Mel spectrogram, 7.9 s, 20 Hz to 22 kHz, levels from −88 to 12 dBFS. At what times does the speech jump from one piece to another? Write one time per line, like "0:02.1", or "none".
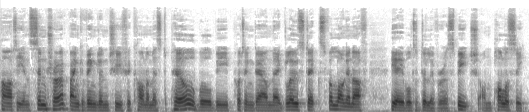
0:05.9

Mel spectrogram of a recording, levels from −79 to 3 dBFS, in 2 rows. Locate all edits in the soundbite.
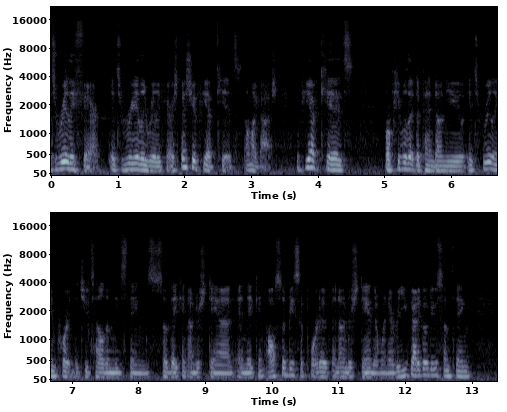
none

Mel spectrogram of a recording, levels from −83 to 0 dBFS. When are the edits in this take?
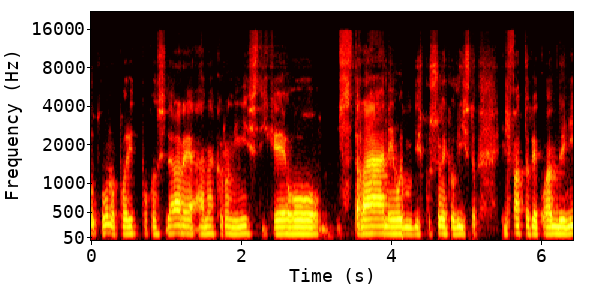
0:04.1

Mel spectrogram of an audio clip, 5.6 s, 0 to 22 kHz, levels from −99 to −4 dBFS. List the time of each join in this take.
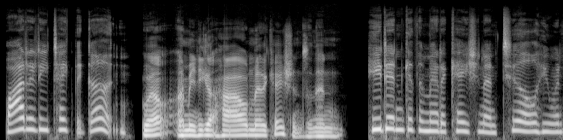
none

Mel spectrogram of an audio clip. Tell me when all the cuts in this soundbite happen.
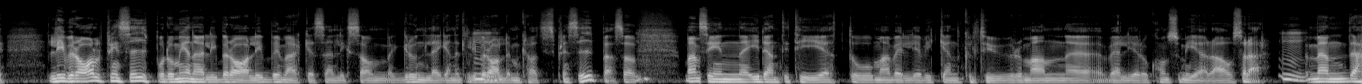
0:04.6
0:06.4
0:07.0

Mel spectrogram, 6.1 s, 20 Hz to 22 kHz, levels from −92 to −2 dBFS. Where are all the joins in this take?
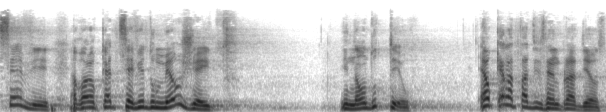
none

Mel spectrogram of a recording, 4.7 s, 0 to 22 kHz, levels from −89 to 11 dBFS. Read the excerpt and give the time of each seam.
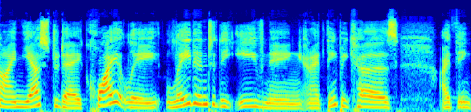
0:03.4

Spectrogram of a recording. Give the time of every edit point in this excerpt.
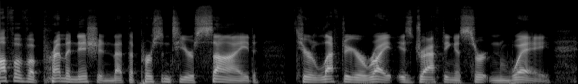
none

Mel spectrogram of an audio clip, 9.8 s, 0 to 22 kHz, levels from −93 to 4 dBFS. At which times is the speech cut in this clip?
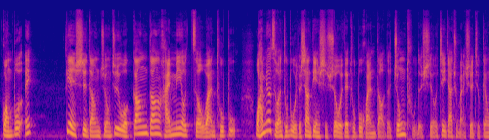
none

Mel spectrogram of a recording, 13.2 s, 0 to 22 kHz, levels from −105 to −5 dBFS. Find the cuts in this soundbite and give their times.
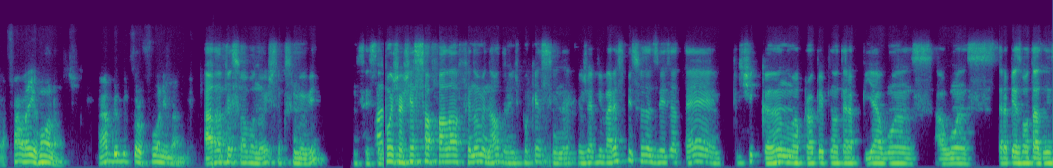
0:01.0
0:02.5
0:04.8

